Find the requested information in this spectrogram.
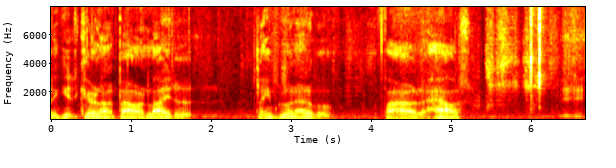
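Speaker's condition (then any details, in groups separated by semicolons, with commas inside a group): Parkinson's disease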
